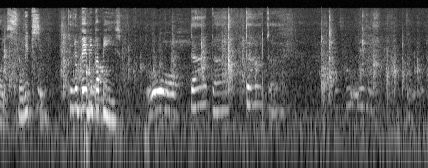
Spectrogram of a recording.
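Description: A child talks with animation close by.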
